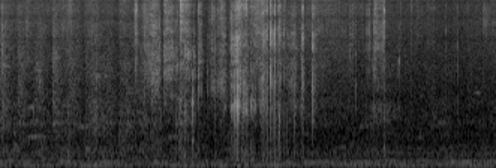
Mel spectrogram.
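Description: Pages of a glossy photo book being handled and turned: a short rustle and crinkle of paper about two to four seconds in, over a low steady hum.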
